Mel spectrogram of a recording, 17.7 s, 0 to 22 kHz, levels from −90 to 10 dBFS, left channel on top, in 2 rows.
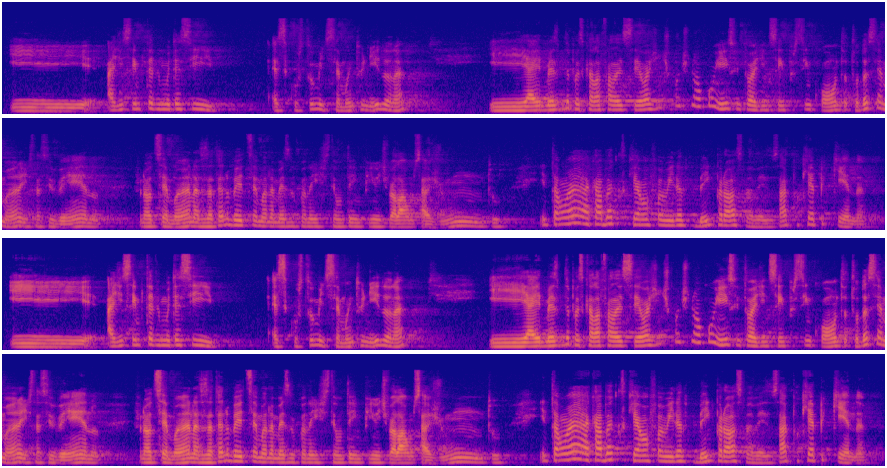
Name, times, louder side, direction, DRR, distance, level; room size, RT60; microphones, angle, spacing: voice 1, 0.1-2.1 2.7-4.0 4.3-9.8 10.2-17.5, right 4 dB, 65° right, 13 dB, 0.9 m, -30 dB
28.5 x 22.5 x 5.7 m, 1.2 s
head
